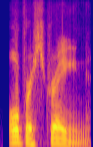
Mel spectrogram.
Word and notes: overstrain: American English

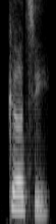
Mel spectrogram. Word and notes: curtsy: Indian

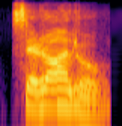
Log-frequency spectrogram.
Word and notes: seraglio: Indian

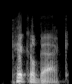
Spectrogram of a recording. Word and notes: pickaback: American English

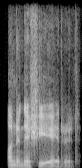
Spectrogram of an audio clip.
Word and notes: uninitiated: American English

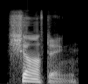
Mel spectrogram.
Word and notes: shafting: British English

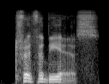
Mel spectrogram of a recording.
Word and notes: triphibious: British English

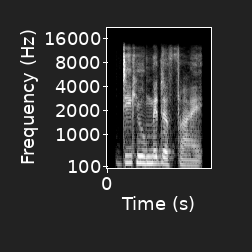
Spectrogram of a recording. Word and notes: dehumidify: Indian

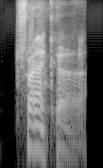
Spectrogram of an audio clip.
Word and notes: tracker: British English

